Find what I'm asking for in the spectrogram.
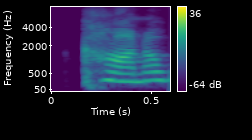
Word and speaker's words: Kanawha: Kanawha. – What does that mean? – That is named after a river that is spelled K-A-N-A-W-H-A. It's a Native American word, Kanawha.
